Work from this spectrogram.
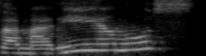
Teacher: Com sílaba tônica no ri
